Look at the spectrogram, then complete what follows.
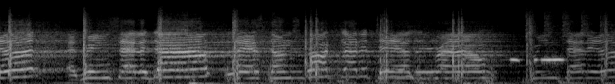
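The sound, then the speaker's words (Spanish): Someone whistles a bright, bouncy tune on BOM Radio, the melody running in short phrases over a rhythmic musical backing with sharp percussive hits, steady and fairly loud throughout. “¿Eras tú la que silbabas?”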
